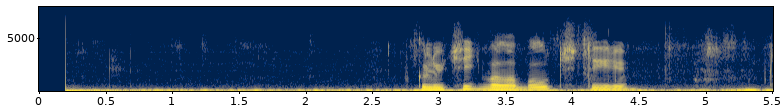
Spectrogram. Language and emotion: Russian, neutral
